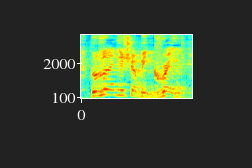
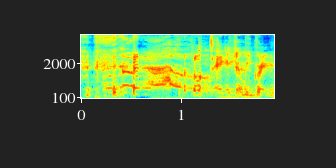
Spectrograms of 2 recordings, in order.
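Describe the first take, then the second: First: Said in the usual way. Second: High, slow, laughing scripture quote; laughing mock reading. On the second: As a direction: read the verse slowly through high laughter. Cracking up at the verse reread.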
